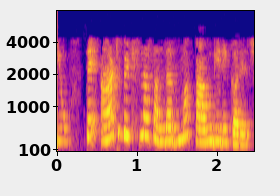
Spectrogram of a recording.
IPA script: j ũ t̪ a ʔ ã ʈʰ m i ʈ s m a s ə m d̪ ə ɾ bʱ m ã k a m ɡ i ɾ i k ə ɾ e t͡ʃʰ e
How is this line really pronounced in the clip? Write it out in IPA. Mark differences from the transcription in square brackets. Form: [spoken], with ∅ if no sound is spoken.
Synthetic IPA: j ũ t̪ [e] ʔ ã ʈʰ [b] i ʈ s [n] a s ə [n] d̪ ə ɾ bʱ m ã k a m ɡ i ɾ i k ə ɾ e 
